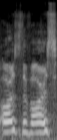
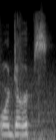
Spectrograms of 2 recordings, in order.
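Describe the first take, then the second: First: The second word sounds like 'divorce'. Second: The second word sounds like 'derv'. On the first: The speaker calls it wrong. "I always say or like hors divorce as if I'm reading French" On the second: The speaker calls it right. "instead of hors d'oeuvres"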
